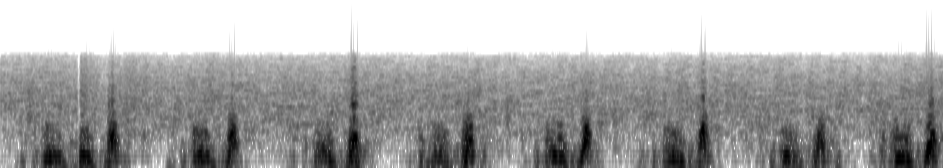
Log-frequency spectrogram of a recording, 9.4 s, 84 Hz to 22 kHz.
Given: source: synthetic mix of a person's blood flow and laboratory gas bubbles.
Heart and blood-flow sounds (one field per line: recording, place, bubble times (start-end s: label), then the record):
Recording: Doppler ultrasound of blood flow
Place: precordium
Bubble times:
no bubbles
From the record:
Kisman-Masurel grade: 000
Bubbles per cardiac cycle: 0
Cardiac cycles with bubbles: 0%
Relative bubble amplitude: no bubbles discernible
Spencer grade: 0 (complete lack of bubble signals)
